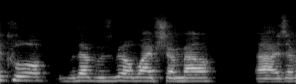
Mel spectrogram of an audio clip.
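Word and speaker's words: Sharmell: thought was really cool without his real wife charmelle uh is that right charmelle i'm pronouncing that right that's right yep she uh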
